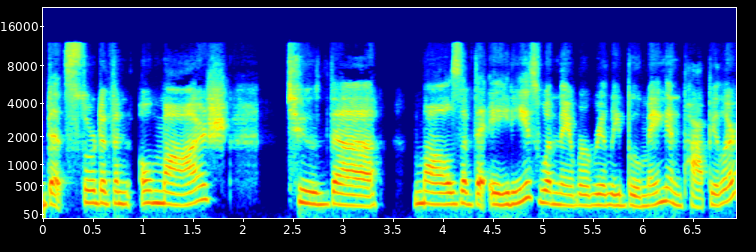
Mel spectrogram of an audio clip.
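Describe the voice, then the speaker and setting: With an American accent, a woman speaks at a fairly slow pace and ordinary pitch variation against a quiet background, the sound dry and close with no echo. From North Dakota. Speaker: horror author. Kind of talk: interview conversation.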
